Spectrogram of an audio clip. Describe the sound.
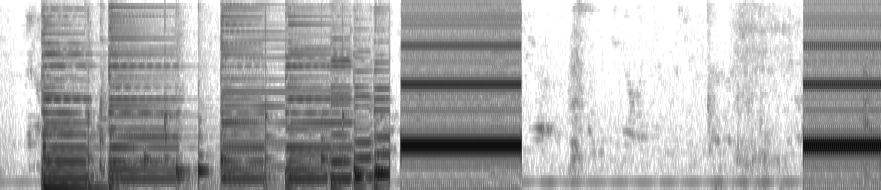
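Telephone ringback tone while a call is transferred: two long, steady, buzzing ring bursts, each loud and separated by a quiet gap, after an earlier stretch of varied tonal sounds.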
